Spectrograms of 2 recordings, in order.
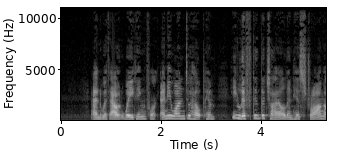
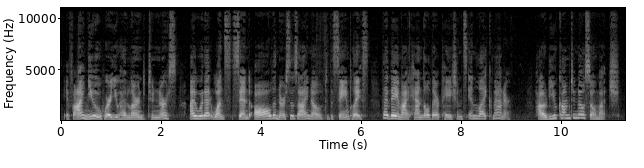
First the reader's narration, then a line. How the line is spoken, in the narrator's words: she exclaimed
